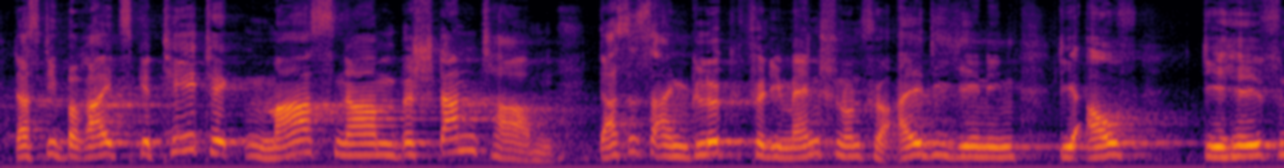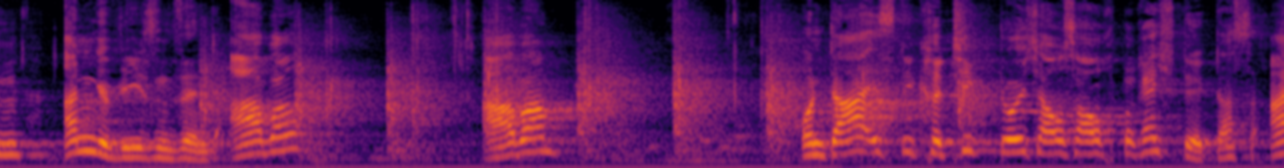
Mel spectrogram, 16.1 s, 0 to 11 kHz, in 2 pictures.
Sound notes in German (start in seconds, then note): 9.4 Beifall DIE LINKE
